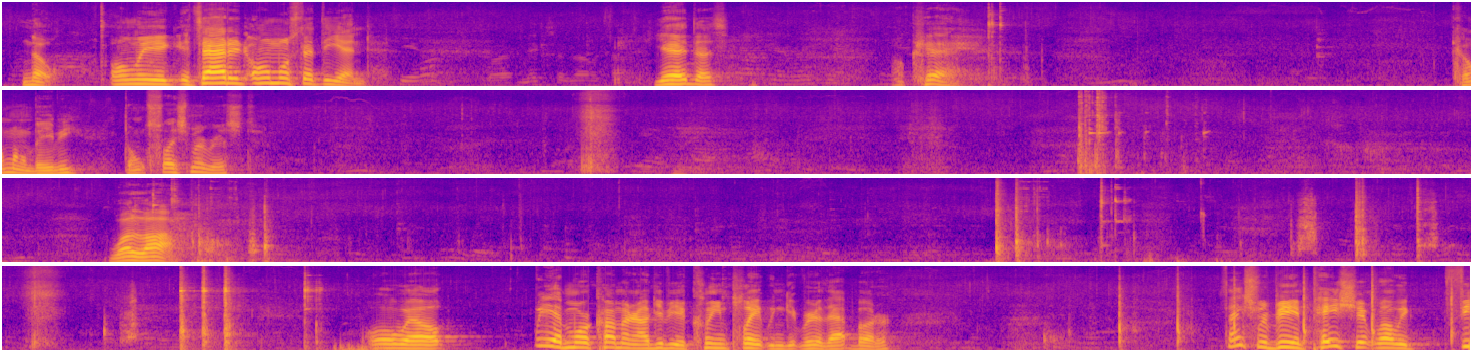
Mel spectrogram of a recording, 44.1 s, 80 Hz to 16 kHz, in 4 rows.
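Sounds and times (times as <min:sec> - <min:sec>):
kitchen background: 0:00.0 - 0:44.0
kitchen utensils clinking: 0:19.0 - 0:20.2, 0:23.2 - 0:24.2, 0:29.5 - 0:30.7, 0:33.8 - 0:35.6.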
